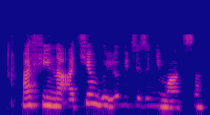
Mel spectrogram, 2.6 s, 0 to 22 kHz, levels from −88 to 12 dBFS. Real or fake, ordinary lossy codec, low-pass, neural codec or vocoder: real; MP3, 64 kbps; 7.2 kHz; none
